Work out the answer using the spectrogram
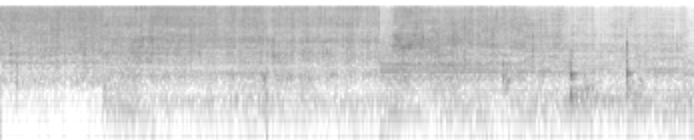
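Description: Marinated goat lung pieces sizzling as they are tipped into hot onion-tomato masala in a clay pot and stirred with a spatula; the sizzle eases off near the end.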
